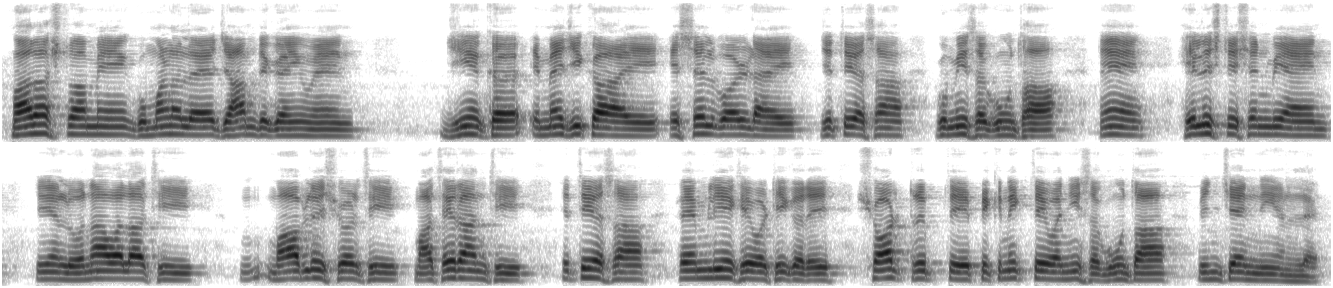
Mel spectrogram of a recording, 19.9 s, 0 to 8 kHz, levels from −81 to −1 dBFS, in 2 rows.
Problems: none marked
